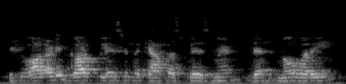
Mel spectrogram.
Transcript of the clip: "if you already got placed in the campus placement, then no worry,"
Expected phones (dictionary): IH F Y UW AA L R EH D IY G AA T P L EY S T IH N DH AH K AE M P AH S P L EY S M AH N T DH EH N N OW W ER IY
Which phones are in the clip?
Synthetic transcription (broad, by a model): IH F Y UW AA L R EH D IY G AA T P L EY S IH N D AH K AE M P AH S P L EY S M AH N T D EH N N OW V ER IY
